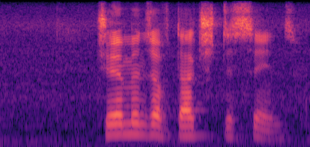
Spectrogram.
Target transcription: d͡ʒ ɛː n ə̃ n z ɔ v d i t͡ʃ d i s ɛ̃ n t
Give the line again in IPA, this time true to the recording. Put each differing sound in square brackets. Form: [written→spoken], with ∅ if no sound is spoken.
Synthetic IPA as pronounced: d͡ʒ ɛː [n→m] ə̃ n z ɔ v d [i→a] t͡ʃ d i s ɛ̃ n t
